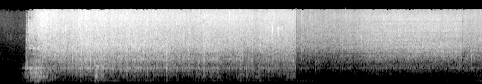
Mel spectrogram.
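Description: Potatoes fry in hot oil in a heated kadai, a loud, steady, close sizzle that starts abruptly and then drops to a softer, continuous hiss partway through.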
